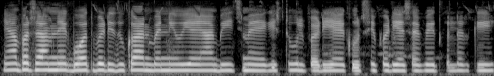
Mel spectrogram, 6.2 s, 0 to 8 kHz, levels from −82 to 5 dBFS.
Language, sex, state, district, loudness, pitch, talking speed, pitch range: Hindi, female, Rajasthan, Bikaner, -16 LUFS, 235 Hz, 225 wpm, 230-245 Hz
